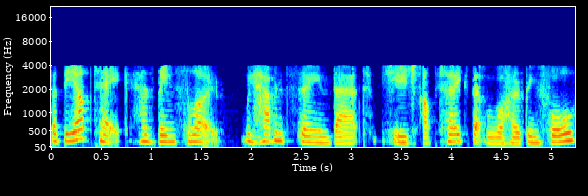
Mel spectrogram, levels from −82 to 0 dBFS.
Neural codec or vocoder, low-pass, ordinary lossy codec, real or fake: codec, 16 kHz in and 24 kHz out, 1.1 kbps, FireRedTTS-2 codec; 7.2 kHz; AAC, 16 kbps; fake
